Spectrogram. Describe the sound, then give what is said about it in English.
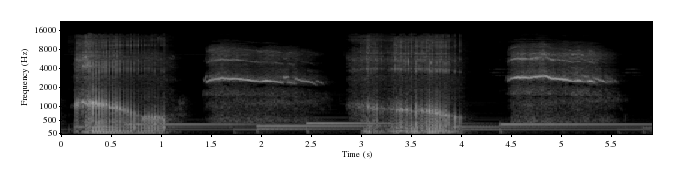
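Two snores in a row from a grandfather, each a rough, rasping inhale followed by a thin whistling breath out, fairly loud over a soft, steady humming tone. “Stanley snuggled up close and Grandpa snored a little snore.”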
